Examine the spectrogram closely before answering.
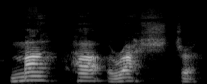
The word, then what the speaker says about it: Maharashtra: it right m a h ma harashra so it's spelled m a h a r a s h t r a and it's pronounced maharashtra maharashtra My uh Punjab is coming on very well.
